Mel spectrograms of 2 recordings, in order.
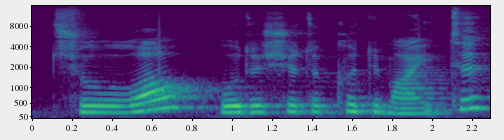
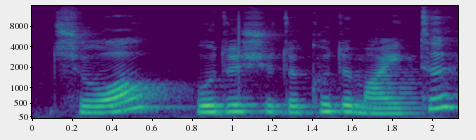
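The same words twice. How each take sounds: Both takes have the same delivery.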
